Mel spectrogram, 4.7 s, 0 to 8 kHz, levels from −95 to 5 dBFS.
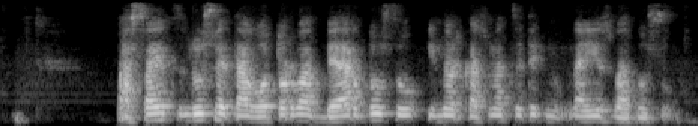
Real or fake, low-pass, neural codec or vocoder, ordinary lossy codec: real; 7.2 kHz; none; Opus, 64 kbps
